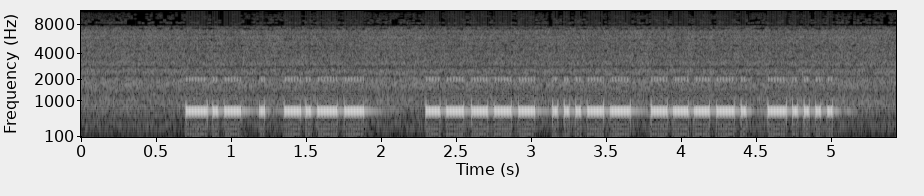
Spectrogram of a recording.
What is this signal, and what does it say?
Morse code, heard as a keyed tone, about 31 wpm, 670 Hz, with room echo. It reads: KEY 0396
